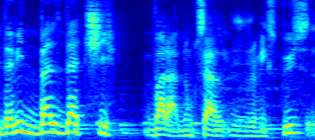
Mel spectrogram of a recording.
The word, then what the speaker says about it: Baldacci: Premièrement, ça ne se prononce pas David Balducci, mais David Baldacci.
